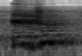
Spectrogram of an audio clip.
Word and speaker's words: is: इसे हम प्रोनाउंस करते हैं इज़। ध्यान रखिएगा ज के नीचे बिंदी है। क्या बोलेंगे? ज इसे हम इज इज नहीं बोलेंगे। ठीक है? इसे हम बोलेंगे इज।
